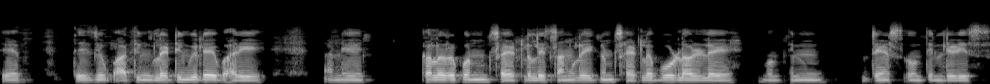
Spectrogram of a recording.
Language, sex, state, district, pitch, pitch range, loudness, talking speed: Marathi, male, Maharashtra, Aurangabad, 100 Hz, 95-105 Hz, -19 LUFS, 150 wpm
